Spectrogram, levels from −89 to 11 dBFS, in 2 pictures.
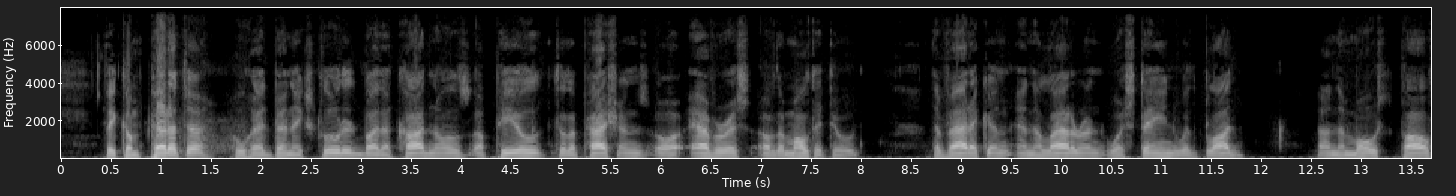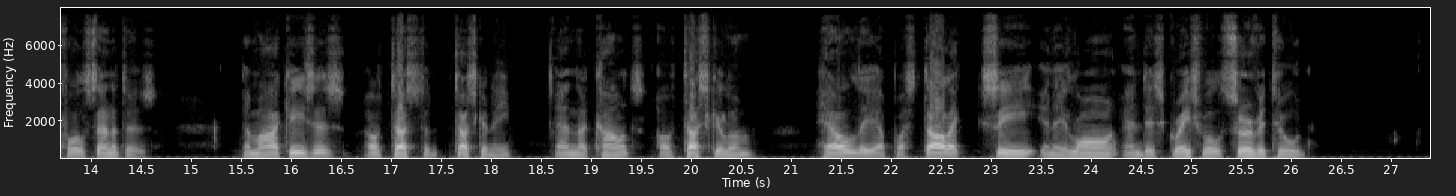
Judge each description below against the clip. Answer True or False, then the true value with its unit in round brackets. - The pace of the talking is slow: True (110 wpm)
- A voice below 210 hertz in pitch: True (140 Hz)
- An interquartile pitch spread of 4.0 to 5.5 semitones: False (3.3 semitones)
